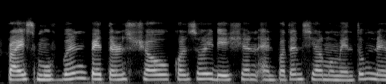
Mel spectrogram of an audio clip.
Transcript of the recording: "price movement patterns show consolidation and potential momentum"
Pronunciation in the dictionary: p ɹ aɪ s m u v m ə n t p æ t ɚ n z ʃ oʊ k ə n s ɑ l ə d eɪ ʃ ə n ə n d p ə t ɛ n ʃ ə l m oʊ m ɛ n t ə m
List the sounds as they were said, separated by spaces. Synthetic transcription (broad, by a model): p ɹ aɪ s m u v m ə n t p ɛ t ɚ n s ʃ oʊ k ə n s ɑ l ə d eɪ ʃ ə n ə n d p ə t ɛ n s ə l m oʊ m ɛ n t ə m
